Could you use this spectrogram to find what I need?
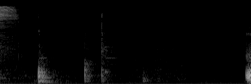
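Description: A metal ruler knocks lightly against a table.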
